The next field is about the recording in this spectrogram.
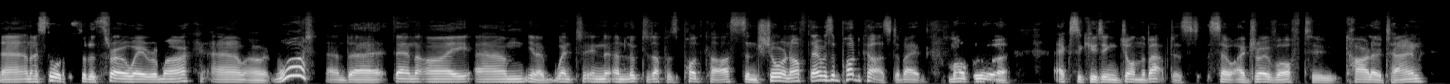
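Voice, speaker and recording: At a fairly quick pace, a man with an Irish accent speaks in a dark, mellow tone. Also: dry, close sound with no echo. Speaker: author and historian. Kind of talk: casual chat. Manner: halting.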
